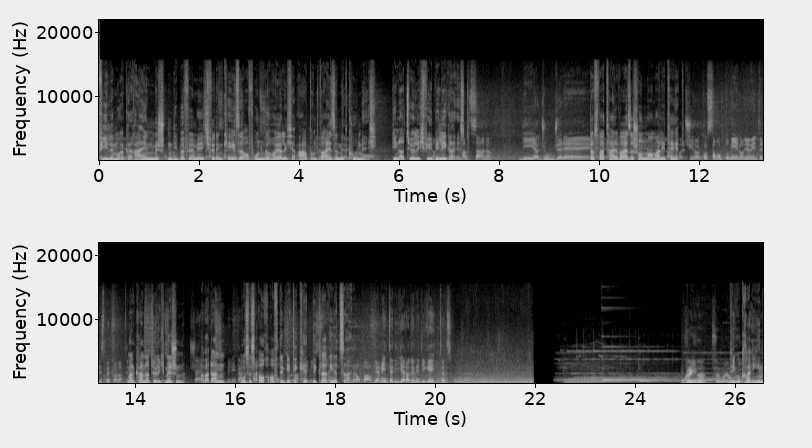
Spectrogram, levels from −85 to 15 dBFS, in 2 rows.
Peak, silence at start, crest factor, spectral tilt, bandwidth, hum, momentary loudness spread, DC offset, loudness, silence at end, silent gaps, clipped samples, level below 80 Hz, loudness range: -2 dBFS; 0 s; 20 dB; -5 dB/octave; 16 kHz; none; 11 LU; under 0.1%; -21 LUFS; 0 s; 21.98-22.35 s; under 0.1%; -44 dBFS; 7 LU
